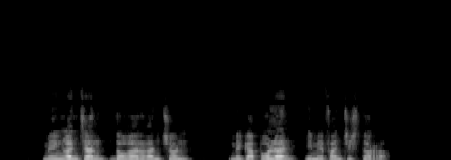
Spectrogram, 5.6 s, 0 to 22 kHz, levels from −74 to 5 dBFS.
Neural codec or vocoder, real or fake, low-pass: none; real; 9.9 kHz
